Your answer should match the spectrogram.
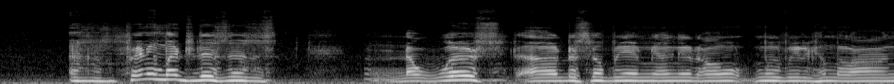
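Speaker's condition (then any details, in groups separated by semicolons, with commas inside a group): Cerebral palsy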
